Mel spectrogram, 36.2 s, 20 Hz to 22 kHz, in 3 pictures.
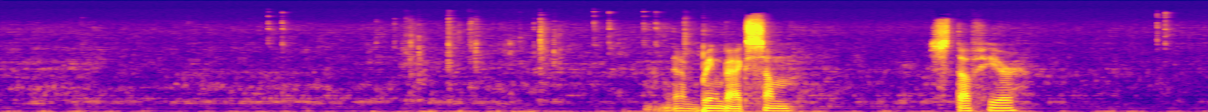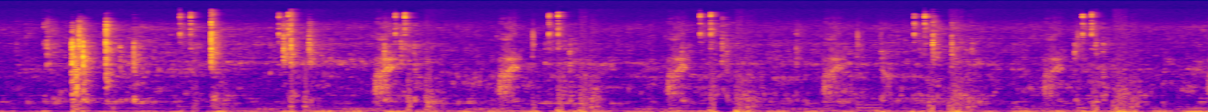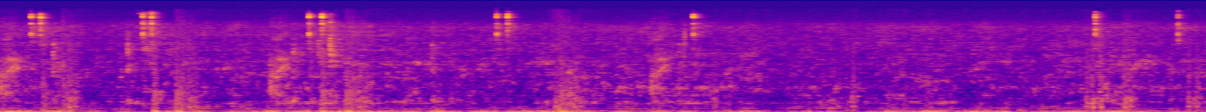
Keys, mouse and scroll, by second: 2.6 right click, 5.9 right click, 6.4 shift+right click, 6.9 g, 8.2 middle click, 9.1-10.7 middle drag, 11.5 click, 12.4 shift+middle click, 13.2-16.2 typing, 13.8 click, 14.8 click, 16.0 click, 17.3 space, 17.5 click, 17.7 space, 18.8 space, 19.0 click, 19.3 space, 20.8 space, 21.2 click, 21.4 space, 22.8 space, 22.8 click, 23.0 space, 24.3 space, 24.4 click, 24.6 space, 25.4 space, 25.5 click, 25.7 space, 27.0 space, 27.2 click, 27.4 space, 28.4 space, 29.1 click, 29.3 space, 30.9 space, 31.0-35.0 drag, 35.2 space, 35.8 space, 35.9-36.2 drag.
